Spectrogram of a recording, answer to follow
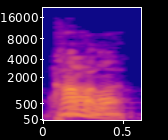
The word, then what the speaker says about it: Kamala: He like escorted Kamala Harris out, actually. Kamala. I every time I say it, I'm like. Think comma and then law.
